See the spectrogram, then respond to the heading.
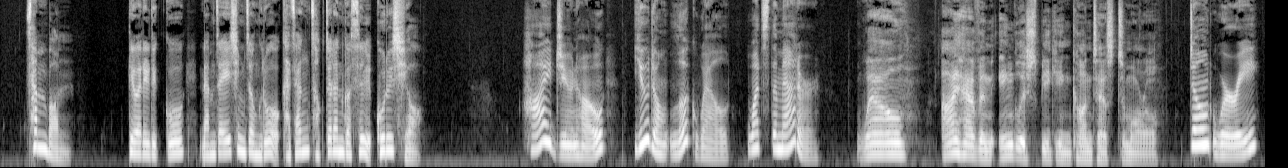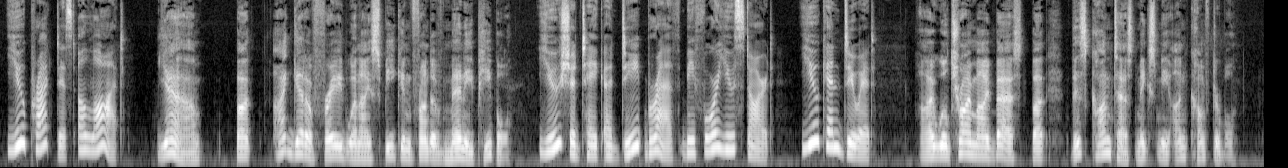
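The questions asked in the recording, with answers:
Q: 대화를 듣고 남자의 심정으로 가장 적절한 것을 고르시오.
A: 긴장되고 불안함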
